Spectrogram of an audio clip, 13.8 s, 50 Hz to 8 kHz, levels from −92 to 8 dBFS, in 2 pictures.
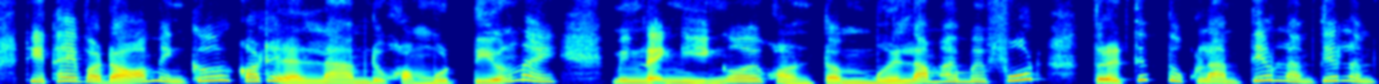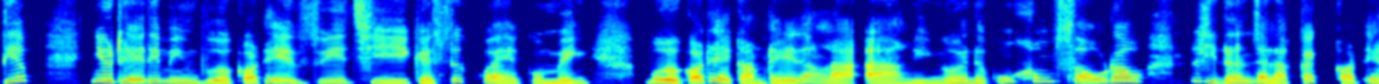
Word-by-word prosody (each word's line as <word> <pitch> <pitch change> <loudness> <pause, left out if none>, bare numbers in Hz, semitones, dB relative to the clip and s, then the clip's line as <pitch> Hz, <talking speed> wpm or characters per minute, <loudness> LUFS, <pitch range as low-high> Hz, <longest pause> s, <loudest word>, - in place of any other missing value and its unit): Thì 305 - +1
thay 350 +2 +1
vào 285 -5 +2
đó 235 +3 +5
mình 300 -8 -4
cứ 405 +4 0
có 340 - +3
thể - - +1
là 195 - +3
làm 220 +1 -2
được 225 0 -4
khoảng 200 -1 -5
1 215 0 -3
tiếng 245 +4 +2
này, 365 -9 -2 0.3
mình 250 -2 -1
lại - - +2
nghỉ 230 -5 -2
ngơi 285 +8 +1
khoảng 200 -8 -4
tầm 215 0 0
15-20 270 +7 0
phút, 455 +5 +3 0.3
rồi - - +8
lại 440 - +1
tiếp - - +2
tục 365 -7 -4
làm 250 -2 0
tiếp, 400 - -1
làm 300 -8 -3
tiếp, 380 +5 -2
làm 310 -8 -5
tiếp. 370 +7 -1 0.3
Như 335 0 +2
thế 275 -6 +4
thì 295 - -1
mình 245 -4 -3
vừa 215 -2 +1
có 220 - +3
thể 270 - -1
duy 255 +7 -5
trì 210 -5 -4
cái 195 +1 -1
sức 325 +7 -7
khỏe 220 -10 0
của 195 +1 -8
mình, 200 -2 -1 0.3
vừa 245 -2 +9
có 235 +2 +5
thể 290 -4 +3
cảm 195 -2 -1
thấy 205 0 0
rằng 255 0 -1
là, 215 -2 +2
à, 200 0 +1
nghỉ 190 - -6
ngơi 220 +6 -2
nó 220 -1 -3
cũng 270 +6 -9
không 340 -1 -6
xấu 260 -4 +1
đâu. 335 -1 +5 0.3
Nó - - -6
chỉ 320 - +1
đơn 240 -1 0
giản 245 - +3
là 180 - 0
cách 270 - -4
có 220 0 +1
thể 265 - -2
250 Hz, 305 wpm, -24 LUFS, 215-305 Hz, 0.3 s, vừa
